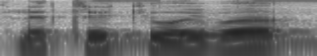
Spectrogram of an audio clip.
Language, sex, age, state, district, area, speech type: Manipuri, male, 45-60, Manipur, Bishnupur, rural, spontaneous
